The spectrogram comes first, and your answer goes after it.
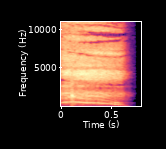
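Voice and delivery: loud, high cartoon gasp; clown gasp. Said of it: "in my wacky clown voice".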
